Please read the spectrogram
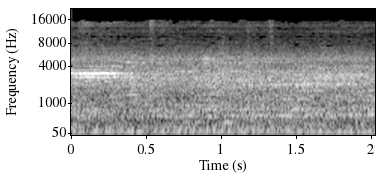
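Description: Steady low background rumble of outdoor ambience, with no distinct sounds standing out.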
